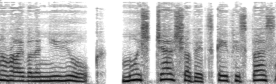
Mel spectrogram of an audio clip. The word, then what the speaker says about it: Gershwine: His birth certificate bears the name Jacob Gershwin, which would have been pronounced Gershwin in the expat Russian neighborhood.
